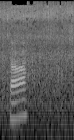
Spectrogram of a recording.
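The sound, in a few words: heavy rain falling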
